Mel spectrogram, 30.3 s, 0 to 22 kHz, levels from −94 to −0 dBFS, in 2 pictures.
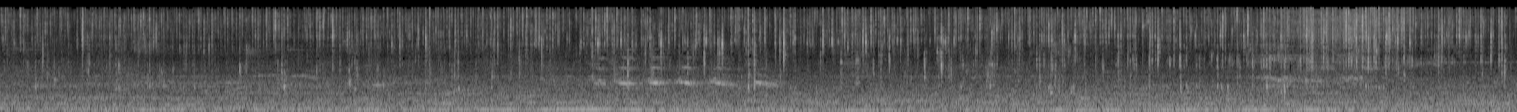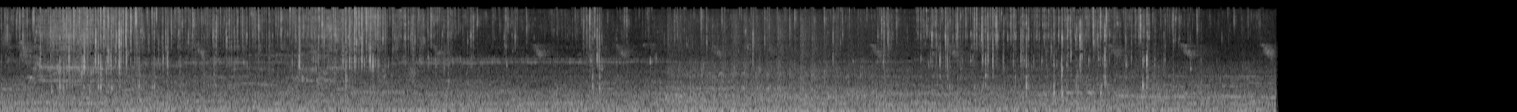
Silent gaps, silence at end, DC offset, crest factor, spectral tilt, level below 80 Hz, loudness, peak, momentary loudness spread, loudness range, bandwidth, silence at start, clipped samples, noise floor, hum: none; 2.4 s; under 0.1%; 32 dB; -2 dB/octave; -50 dBFS; -38 LUFS; -8 dBFS; 12 LU; 8 LU; 17 kHz; 0 s; under 0.1%; under -90 dBFS; none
